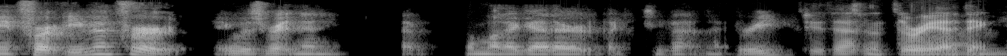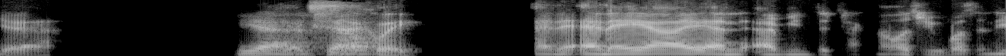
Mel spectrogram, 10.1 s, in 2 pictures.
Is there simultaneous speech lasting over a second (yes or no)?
no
